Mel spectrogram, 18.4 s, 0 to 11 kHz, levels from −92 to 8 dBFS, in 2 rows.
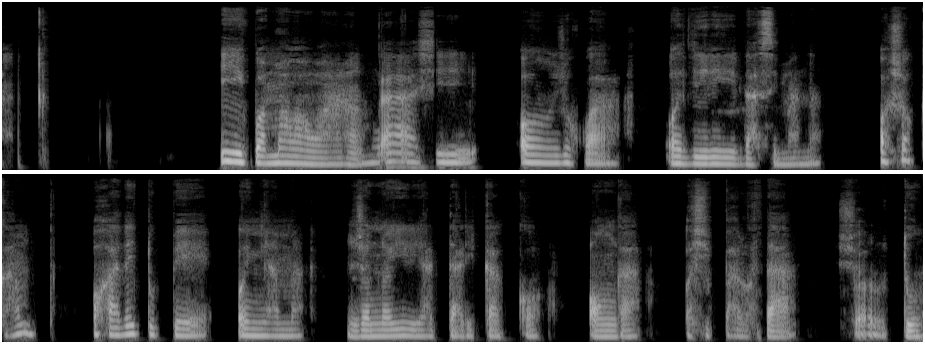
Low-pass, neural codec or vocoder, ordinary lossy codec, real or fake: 9.9 kHz; none; AAC, 32 kbps; real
